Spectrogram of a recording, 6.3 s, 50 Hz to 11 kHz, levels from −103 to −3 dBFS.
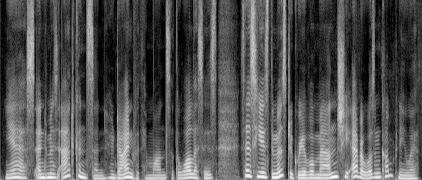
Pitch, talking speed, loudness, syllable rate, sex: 225 Hz, 235 wpm, -17 LUFS, 6.0 syllables/s, female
